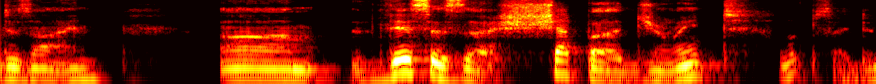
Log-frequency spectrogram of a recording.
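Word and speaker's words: Rzeppa: here's a different design um this is a shepa joint whoops I did not mean to do that Shea it looks like rppa but it's pronounced sheppa so if you look look um here's your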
